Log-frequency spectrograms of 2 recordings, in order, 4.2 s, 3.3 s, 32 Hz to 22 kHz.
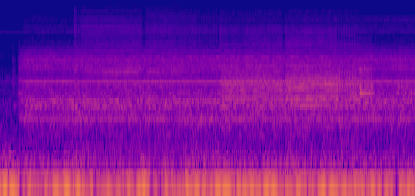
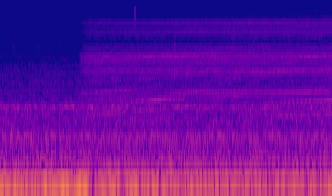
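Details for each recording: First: Packard Bell Legend PC, 3.5-inch floppy drive removed and tested after seek errors under DOS 6.20: quick, even buzzy stepping chatter with no grinding. Normal seek; the error cleared after the drive was knocked around, and a surface scan found no bad sectors. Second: Packard Bell Legend hard drive, tested on a 486: spindle whine climbs steadily as the platters spin up and down with no seek clicks, heads not trying to move; stuck heads.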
